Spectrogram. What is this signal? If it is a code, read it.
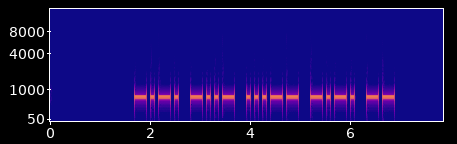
Morse code, heard as a keyed tone, about 15 wpm, 700 Hz. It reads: CX3CM
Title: DXCC-100 Call Signs - 5 Characters - Repeated 3x - 15wpm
